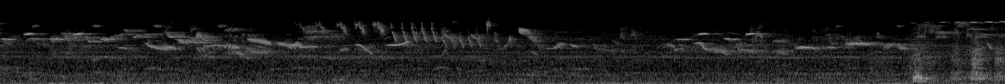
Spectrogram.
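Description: A small bird chirps and twitters nearby.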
